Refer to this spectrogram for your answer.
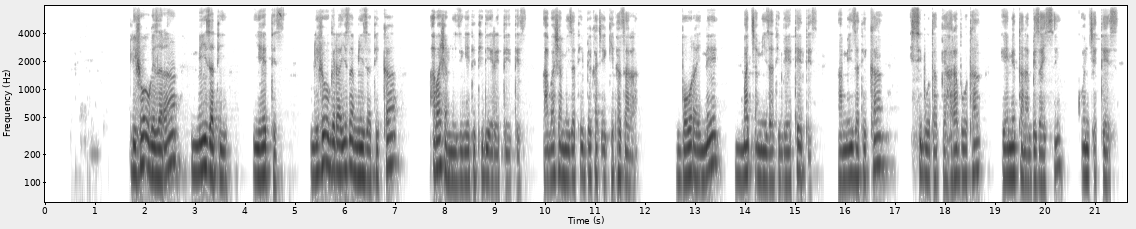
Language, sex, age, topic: Gamo, male, 25-35, agriculture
